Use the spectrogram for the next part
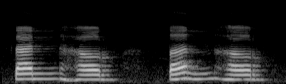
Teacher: Nah, di situ terdapat hukum bacaan izhar halqi. Karena nun mati bertemu dengan huruf halqi yaitu huruf ha. Jadi dibacanya jelas tidak boleh dengung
